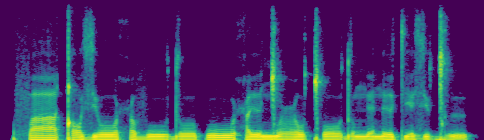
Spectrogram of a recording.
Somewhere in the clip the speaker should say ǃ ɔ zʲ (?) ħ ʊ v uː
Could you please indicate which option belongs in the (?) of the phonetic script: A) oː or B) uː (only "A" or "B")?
A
